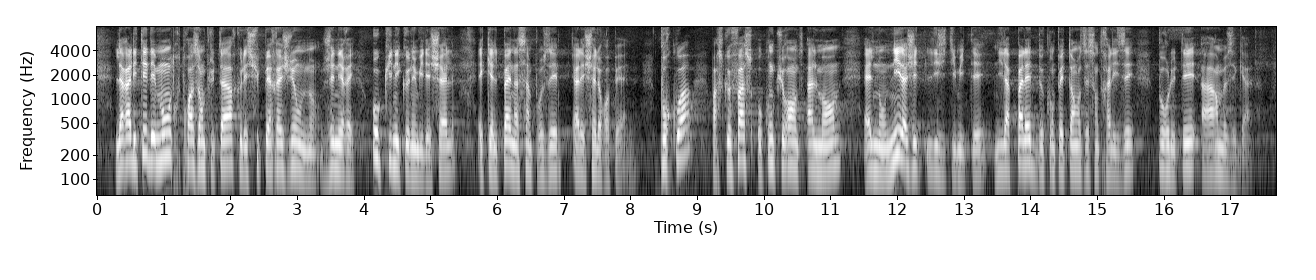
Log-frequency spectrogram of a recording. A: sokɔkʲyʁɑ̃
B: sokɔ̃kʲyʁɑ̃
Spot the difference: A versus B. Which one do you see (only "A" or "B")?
B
